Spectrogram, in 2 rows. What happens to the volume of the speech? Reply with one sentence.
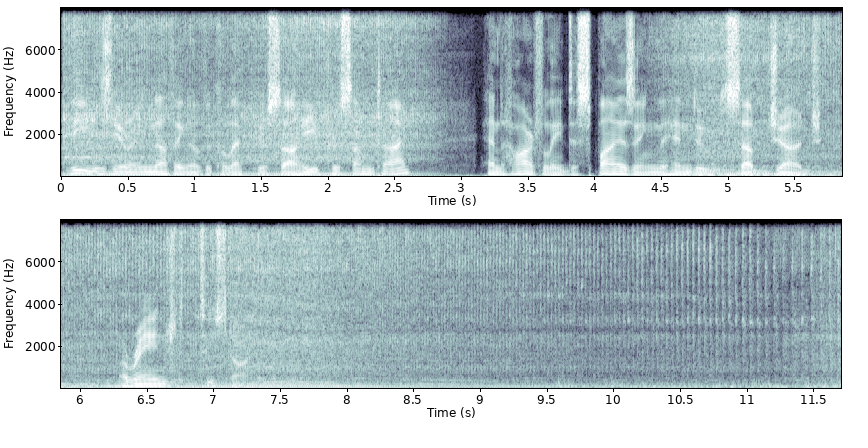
The volume of the speech stays about the same.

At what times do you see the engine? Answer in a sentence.
You can hear the engine from 0.0 to 2.9 s and from 4.3 to 11.6 s.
